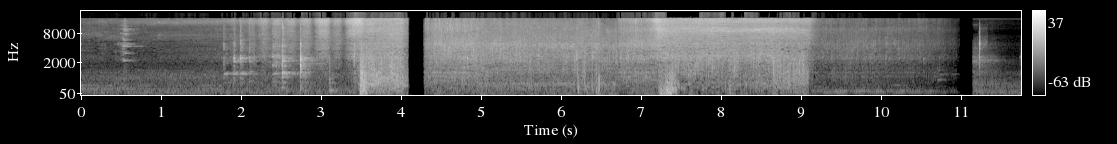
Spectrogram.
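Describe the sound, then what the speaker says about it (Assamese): Chicken pieces dropped a few at a time into hot oil in a kadai give a loud, steady hiss and sizzle that swells and holds for several seconds, with a brief gap and a clatter near the end. "আৰু ইয়াত মই চিকেনখিনি অলপ অলপকৈ ভাজি ল'ম।"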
